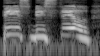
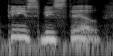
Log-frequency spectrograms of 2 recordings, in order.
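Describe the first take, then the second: First: "Peace" hit high and firm, "be still" falling; firm command. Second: Hushed quote. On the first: Jesus rebuking the wind and the waves, commanding. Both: Acted. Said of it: "King James and them say".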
